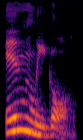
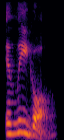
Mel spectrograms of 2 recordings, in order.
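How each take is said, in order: First: "in legal" with a clear N before the L; awkward "in legal" with N. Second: Said in the usual way. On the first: Shown as a demonstration. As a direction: keep the N distinct in "in legal". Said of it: "but then try to say". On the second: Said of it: "I can say that easily".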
